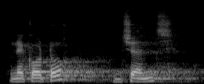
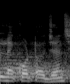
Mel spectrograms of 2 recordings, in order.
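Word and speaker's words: pnictogens: can also call that necotogens. Why call necotogens? It is easily suffocation. For that we call nitrogen family is also called as necotogens. P is silent.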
